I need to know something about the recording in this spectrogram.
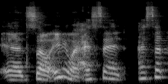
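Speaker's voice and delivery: ordinary talk, nothing marked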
